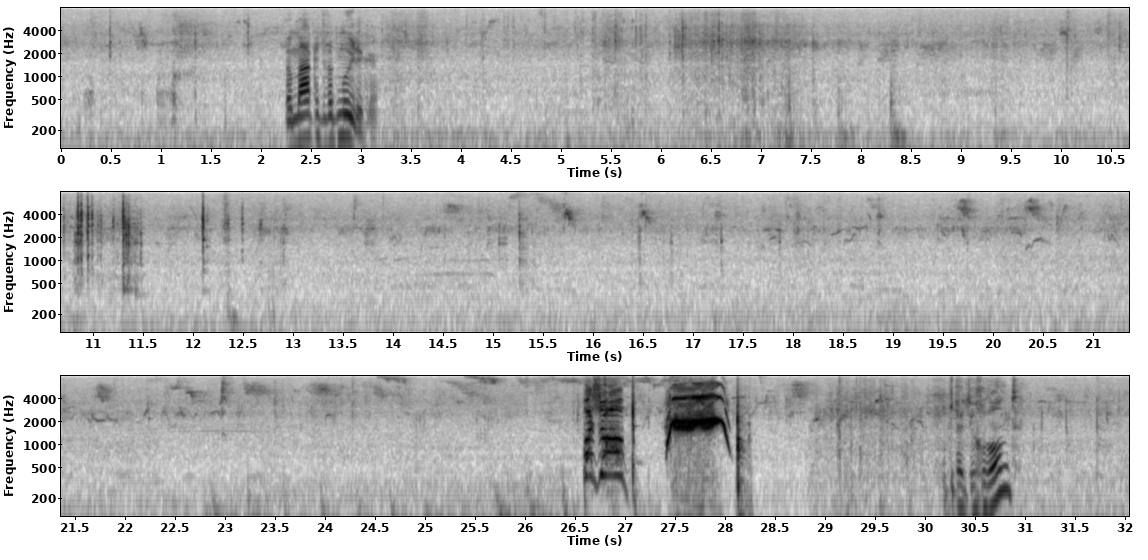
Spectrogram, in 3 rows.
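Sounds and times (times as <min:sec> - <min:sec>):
birds chirping: 0:00.0 - 0:06.0, 0:07.0 - 0:32.0.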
